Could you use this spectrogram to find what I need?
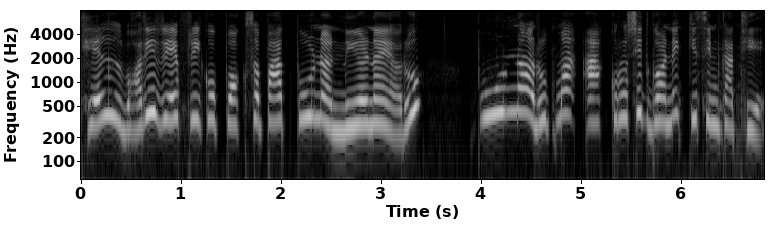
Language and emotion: Nepali, disgusted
